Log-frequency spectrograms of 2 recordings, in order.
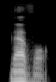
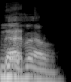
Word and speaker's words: Neville: ion and Adrien Nel Neville damn it I did it I can't believe I did that what that can never be pronounced neille that's that's an ongoing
